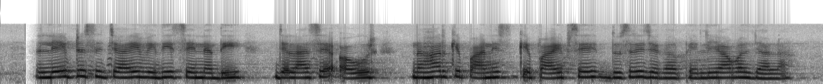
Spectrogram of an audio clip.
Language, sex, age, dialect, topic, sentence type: Bhojpuri, female, 18-24, Western, agriculture, statement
